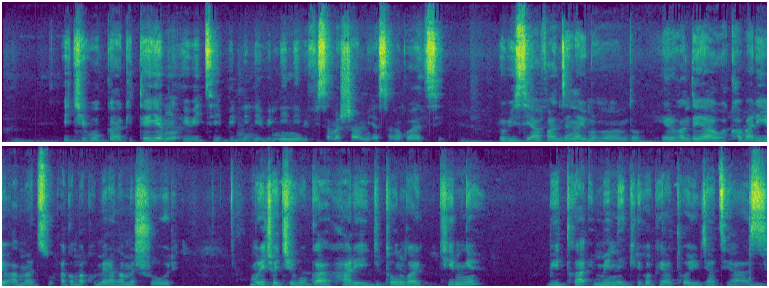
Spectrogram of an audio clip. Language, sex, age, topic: Rundi, female, 18-24, education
